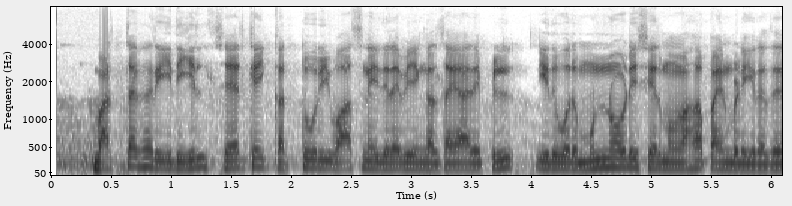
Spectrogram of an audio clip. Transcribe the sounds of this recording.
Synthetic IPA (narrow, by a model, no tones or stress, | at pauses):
ʋɐɾt̪ɐɣɐɾiːðɪjɪlseːɐɾkɐɪkːɐt̪ːuːɾiʋaːsɐnɐɪt̪ɪɾɐʋɪjɐŋɡɐɭt̪ɐjaːɾɪpːɪlɪðɯɔɾɯmʊnːoːɽiseːɾmɐmaːɣɐpːɐjɐnpɐɽɯɣɪrɐðɯ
